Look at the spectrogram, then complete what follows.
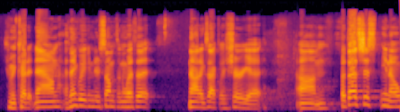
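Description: Clear, higher-pitched Midwestern American man. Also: darkish tone. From United States. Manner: plain-spoken, colloquial. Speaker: farmer presenting at a conference. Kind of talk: informal conference presentation. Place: indoor meeting room with seated audience. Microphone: handheld microphone.

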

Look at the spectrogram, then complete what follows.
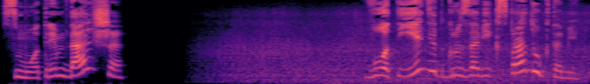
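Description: Female narrator, toddler learning cartoons: high voice, unhurried, enthusiastic, clearly enunciated scripted read. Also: very animated, darkish tone, slight background noise. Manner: enthusiastic, instructive, carefully enunciated. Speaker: narrator of children's educational cartoons.

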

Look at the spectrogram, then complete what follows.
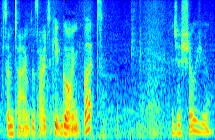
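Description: A woman reading a picture book aloud to a child at home and asking instructive questions in a deliberate way. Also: lowish voice, vocal fry, slight background noise. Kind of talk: expressive read-aloud and gentle questioning.

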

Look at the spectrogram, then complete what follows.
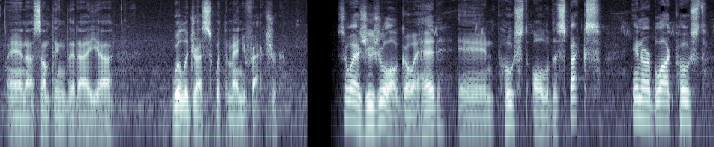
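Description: A man reviewing gear in an informal, hesitant, step-by-step instructional way, as a casual demonstration. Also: low voice. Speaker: product reviewer and outdoor coach.

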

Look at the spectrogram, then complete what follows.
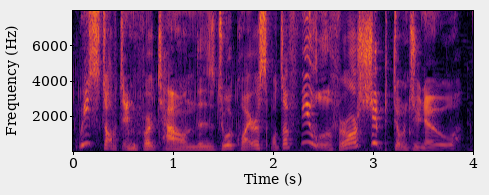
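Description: A man voicing a fretful, genteel elderly male Toad steward in a video game, with pompous, huffing gentlemanly phrasing. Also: a little high, huge pitch swings, normal speed, heavily acted. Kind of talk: video game dialogue voice acting. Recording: game music behind the voice.

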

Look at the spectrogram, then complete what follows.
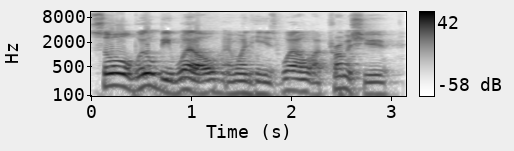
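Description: A man's voice: medium pitch, expressive, normal speed, warm tone, lightly acted. A man plays an earnest, caring older man in a story read aloud. His speech is emphatic and pleading. The room echoes around him. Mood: reassuring. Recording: roomy, echoing sound.

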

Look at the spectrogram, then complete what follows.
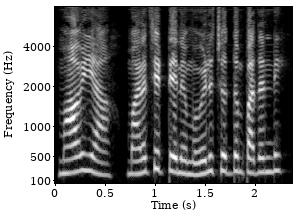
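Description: A woman's voice: a little high, steady tone, fast talker, no echo, lightly acted. Woman acting earnest young daughter-in-law, dry sound. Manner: earnest, pleading. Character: cheerful, pleading, stubborn young village daughter-in-law. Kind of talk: cartoon moral-story voice acting.

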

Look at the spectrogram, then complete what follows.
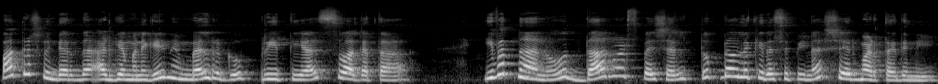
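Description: A middle-aged woman hosting a cooking channel, giving friendly, clear step-by-step recipe instructions from her home kitchen on a lapel mic. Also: on the high side, dark tone, dry recording.

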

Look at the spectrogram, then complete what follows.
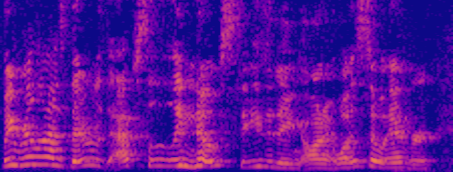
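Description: A woman's voice: sits high, lively intonation, brisk, darkish tone. A woman, chatting casually through a grocery haul at home, rambling and laughing often. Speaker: family vlogger. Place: home dining room, indoors.

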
